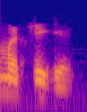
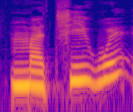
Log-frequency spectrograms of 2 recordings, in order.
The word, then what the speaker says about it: machigüe: Y con diéresis en la U, si no diría machigue, ¿no? – Exacto, exactamente. Entonces, machigüe es la pronunciación más correcta, machigüe con G y con diéresis.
